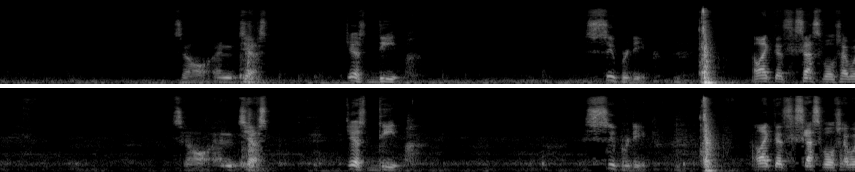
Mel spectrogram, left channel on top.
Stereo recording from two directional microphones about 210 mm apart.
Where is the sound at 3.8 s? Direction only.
5° right (ahead or behind).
